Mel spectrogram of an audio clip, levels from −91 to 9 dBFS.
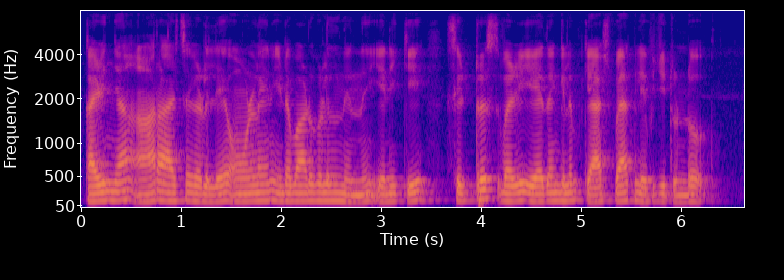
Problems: constant background noise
